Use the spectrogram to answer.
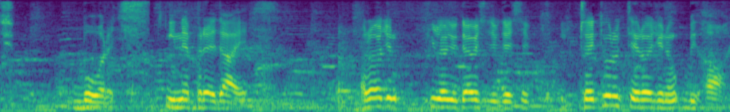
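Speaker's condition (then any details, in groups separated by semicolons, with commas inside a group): Down syndrome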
